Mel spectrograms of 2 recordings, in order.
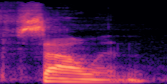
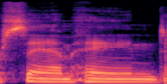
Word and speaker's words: Samhain: And he kind of introduces that concept in Halloween 2 with the writing on the board of Samhain, or Sam Hain to be the regular American pronunciation, but it is Samhain, which is the Celtic holiday of Halloween, essentially.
